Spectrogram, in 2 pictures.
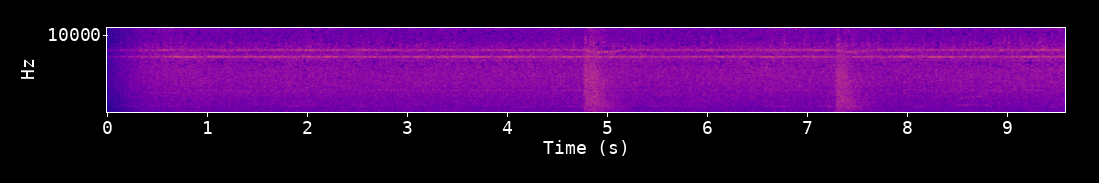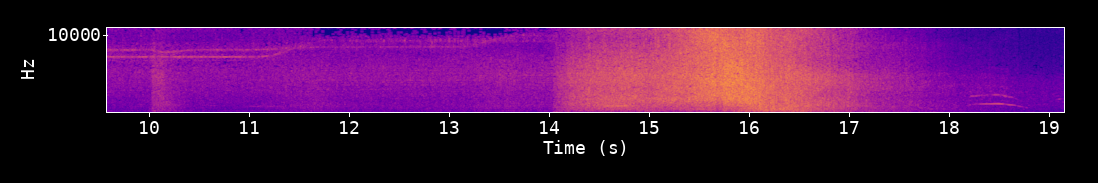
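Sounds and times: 
dragster racing by: 14.0s - 18.2s.

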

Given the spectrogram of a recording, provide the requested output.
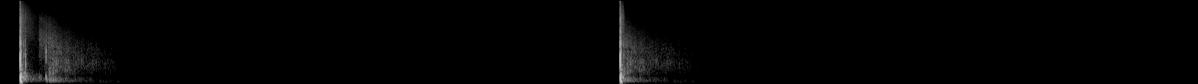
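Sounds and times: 
.308 rifle shot with long tail: 0.2s - 1.2s, 6.2s - 6.9s.

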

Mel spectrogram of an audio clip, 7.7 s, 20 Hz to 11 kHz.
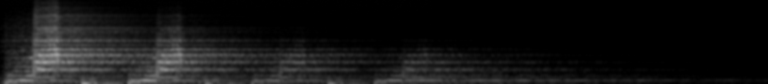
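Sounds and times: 
mysterious string music: 0.0s - 5.8s.

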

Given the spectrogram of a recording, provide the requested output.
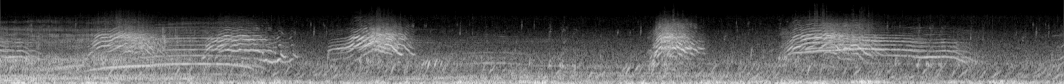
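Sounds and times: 
steady low rumbling noise: 0.0s - 10.6s
cats yowling: 0.9s - 4.2s, 6.5s - 7.1s, 7.8s - 9.8s.

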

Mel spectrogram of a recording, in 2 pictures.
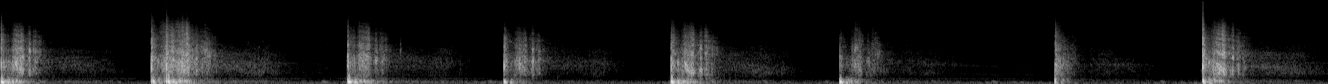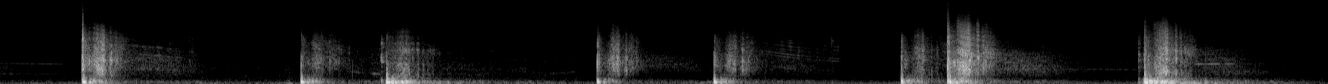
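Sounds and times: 
black powder cannon firing: 0.0s - 0.7s, 1.5s - 5.9s, 6.7s - 9.1s, 12.0s - 13.1s, 14.1s - 18.3s, 19.2s - 21.4s, 22.3s - 23.9s, 24.7s - 26.1s.

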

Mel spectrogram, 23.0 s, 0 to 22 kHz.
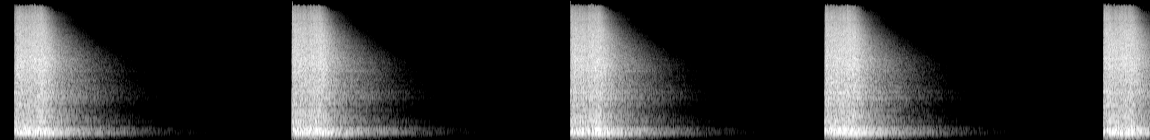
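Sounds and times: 
ensemble snare drum group roll: 0.3s - 2.0s, 5.8s - 7.5s, 11.4s - 13.1s, 16.5s - 18.2s, 22.1s - 22.9s.

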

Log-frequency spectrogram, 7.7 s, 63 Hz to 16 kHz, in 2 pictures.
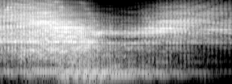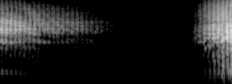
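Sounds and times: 
small slow neon whoosh with granular tremors: 0.2s - 3.5s.

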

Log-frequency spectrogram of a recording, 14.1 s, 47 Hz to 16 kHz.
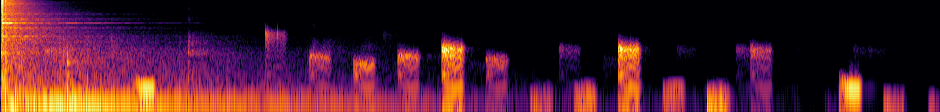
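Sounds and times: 
cinematic bumpy bang metal impacts: 0.0s - 7.5s.

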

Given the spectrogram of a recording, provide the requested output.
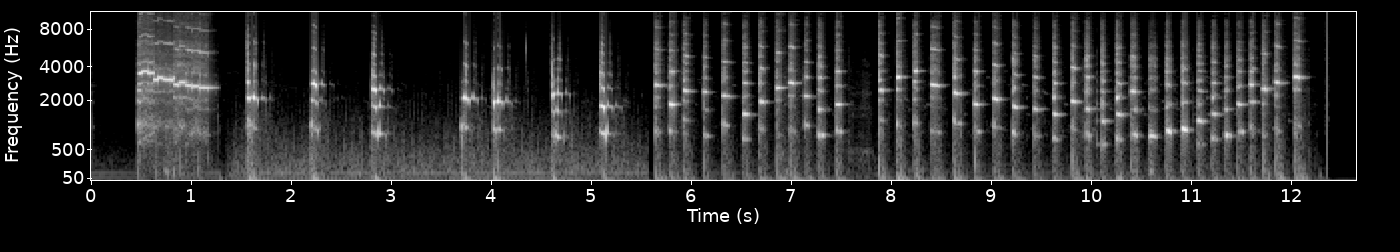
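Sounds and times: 
piccolo playing various short cartoon trills: 0.5s - 12.3s.

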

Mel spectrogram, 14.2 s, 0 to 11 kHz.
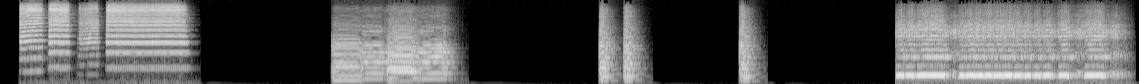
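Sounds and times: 
cartoon musical car horn: 0.2s - 2.5s, 4.2s - 5.8s, 11.2s - 14.2s.

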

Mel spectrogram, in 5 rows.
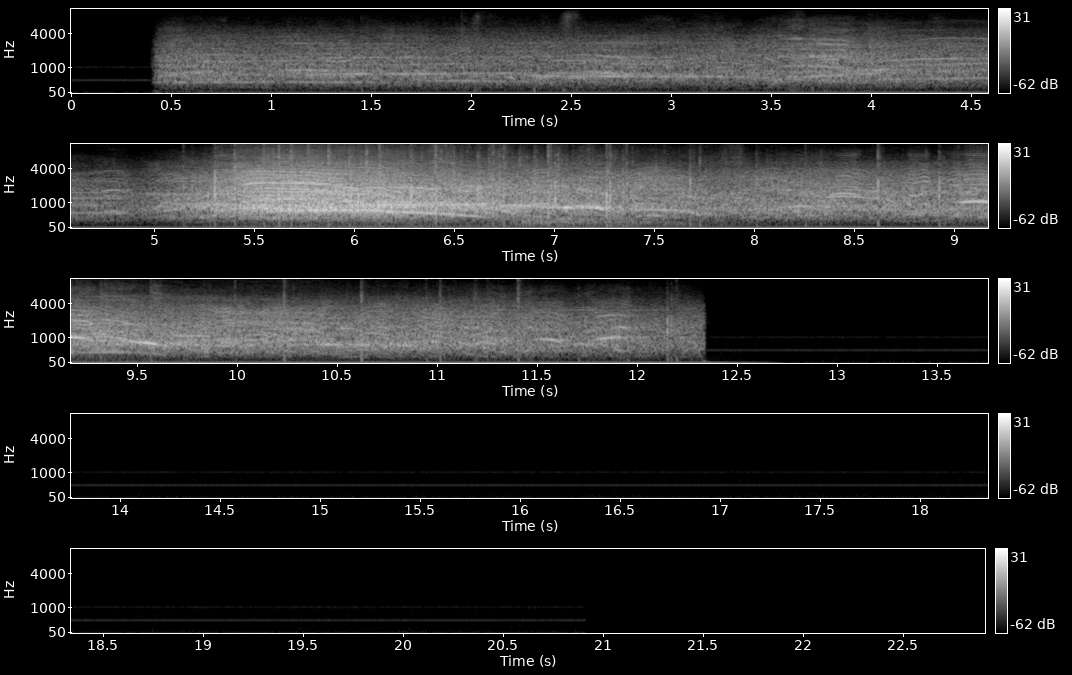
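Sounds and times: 
sports crowd: 0.4s - 12.4s.

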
